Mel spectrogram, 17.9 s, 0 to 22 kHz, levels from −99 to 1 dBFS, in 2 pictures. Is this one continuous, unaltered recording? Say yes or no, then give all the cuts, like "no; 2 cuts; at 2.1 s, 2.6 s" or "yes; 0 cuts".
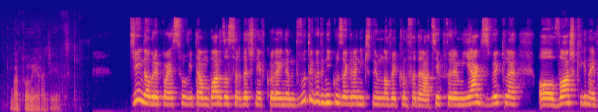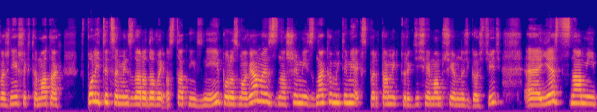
yes; 0 cuts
